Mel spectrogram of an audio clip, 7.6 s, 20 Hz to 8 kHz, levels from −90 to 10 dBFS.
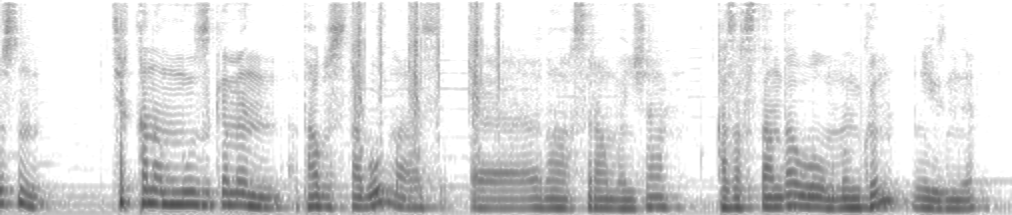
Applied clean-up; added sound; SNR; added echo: none; Scissors; 19 dB; none.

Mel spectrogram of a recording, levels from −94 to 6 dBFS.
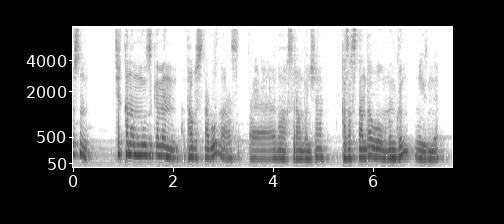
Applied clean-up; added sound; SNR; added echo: neural separator model SepFormer DNS4.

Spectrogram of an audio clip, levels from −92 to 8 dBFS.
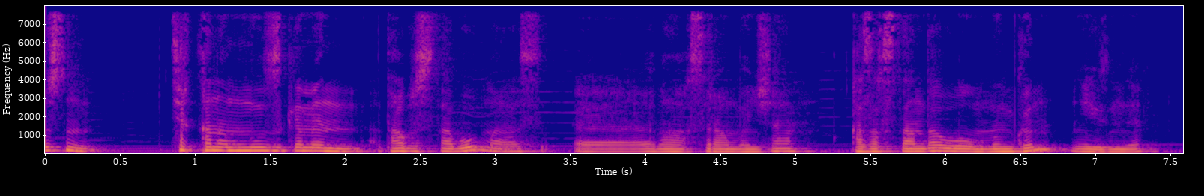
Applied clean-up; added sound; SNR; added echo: none; none; none; none.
